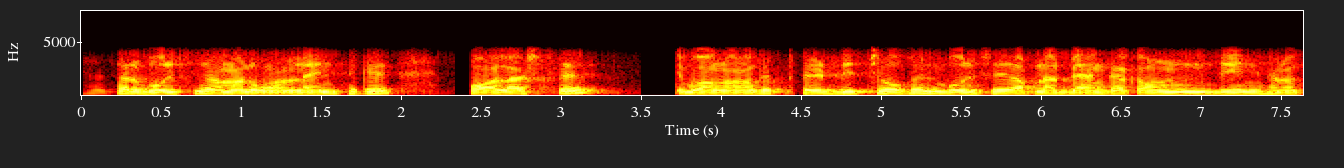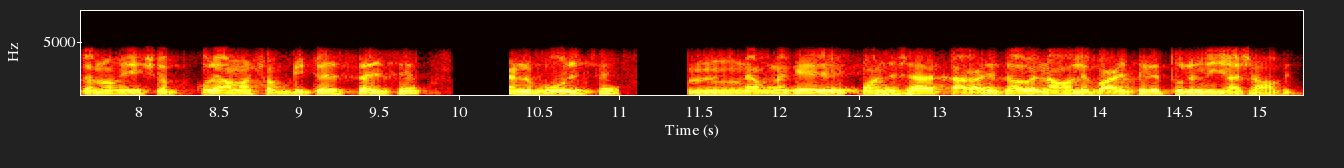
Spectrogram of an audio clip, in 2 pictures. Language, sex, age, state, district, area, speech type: Bengali, male, 45-60, West Bengal, Birbhum, urban, conversation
